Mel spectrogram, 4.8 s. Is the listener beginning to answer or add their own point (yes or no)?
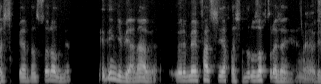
yes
